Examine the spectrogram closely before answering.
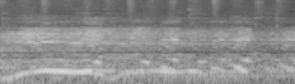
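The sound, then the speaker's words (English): A deep, drawn-out moaning tone swells loudly and holds for about half a second, then gives way to a string of lower, wavering groans and short calls of singing baleen whales. “The baleen whales, when they sing, the big ones that are singing very intensely, those are very intense sounds.”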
